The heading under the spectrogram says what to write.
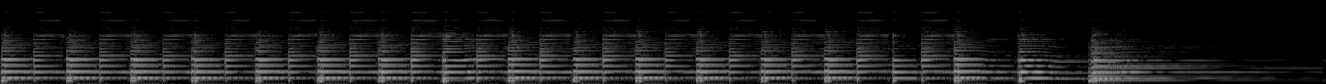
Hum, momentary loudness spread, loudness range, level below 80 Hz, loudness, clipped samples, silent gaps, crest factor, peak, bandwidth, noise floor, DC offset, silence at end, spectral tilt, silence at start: none; 7 LU; 2 LU; -64 dBFS; -34 LUFS; under 0.1%; none; 20 dB; -16 dBFS; 16.5 kHz; -62 dBFS; under 0.1%; 0.55 s; -5.5 dB/octave; 0 s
